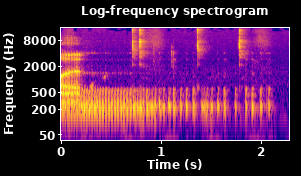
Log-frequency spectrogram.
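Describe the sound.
A few sharp computer mouse clicks during a tabletop role-playing game session, quiet and crisp, sounding over continuous talking.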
